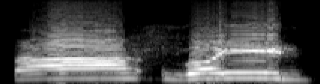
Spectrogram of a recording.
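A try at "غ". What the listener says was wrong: গয়েনটা একটু মোটা হবে।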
